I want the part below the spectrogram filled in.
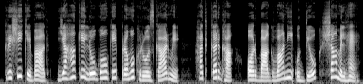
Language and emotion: Hindi, neutral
